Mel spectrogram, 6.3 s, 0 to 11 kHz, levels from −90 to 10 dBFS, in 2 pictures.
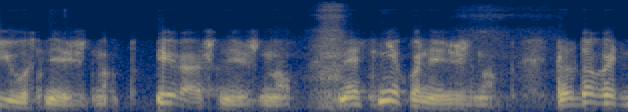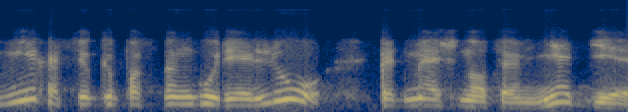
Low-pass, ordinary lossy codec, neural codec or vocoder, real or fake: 9.9 kHz; Opus, 24 kbps; none; real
